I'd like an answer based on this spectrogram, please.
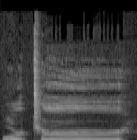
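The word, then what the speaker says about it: Ortur: It's an Orter, that's how you say it.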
